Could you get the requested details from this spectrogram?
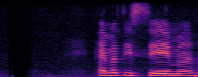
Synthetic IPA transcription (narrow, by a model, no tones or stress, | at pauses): hɛmət̪iseːmə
